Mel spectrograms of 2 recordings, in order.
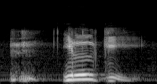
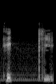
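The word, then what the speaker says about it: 읽기: Ilgi. Ikda. Kata dasarnya Ikda. Ikda. Kenapa saya bacanya Ilgi? Giok ketemu giok ya, jadi G. Ikki. Ilgi. Bukan Ikki ya.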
